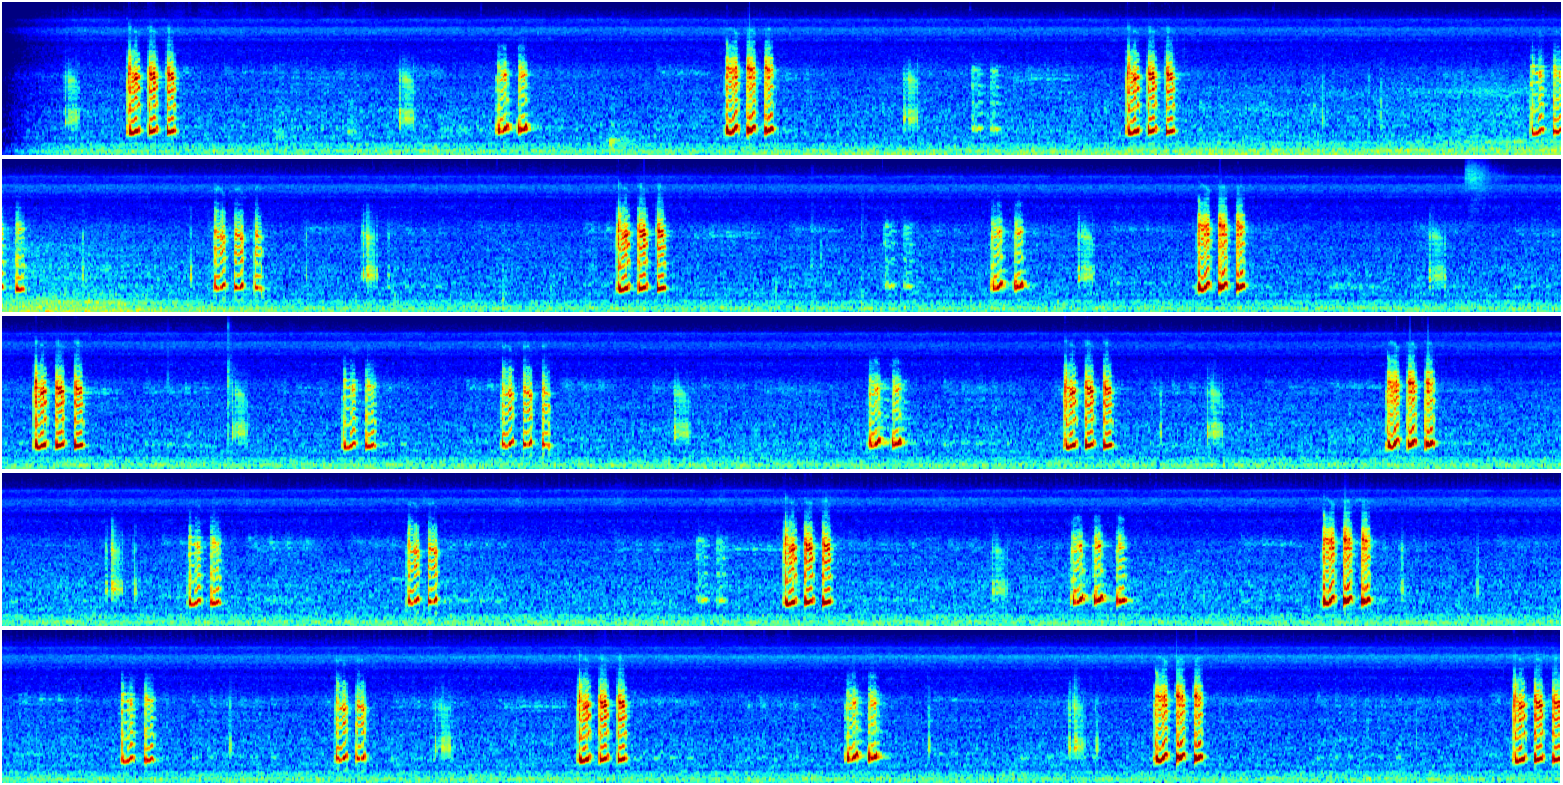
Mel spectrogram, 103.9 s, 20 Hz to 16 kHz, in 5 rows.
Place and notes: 青蛙ㄚ婆ㄟ家, 桃米里, Taiwan - Small ecological pool
Frogs chirping, Small ecological pool
Zoom H2n MS+XY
